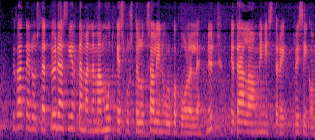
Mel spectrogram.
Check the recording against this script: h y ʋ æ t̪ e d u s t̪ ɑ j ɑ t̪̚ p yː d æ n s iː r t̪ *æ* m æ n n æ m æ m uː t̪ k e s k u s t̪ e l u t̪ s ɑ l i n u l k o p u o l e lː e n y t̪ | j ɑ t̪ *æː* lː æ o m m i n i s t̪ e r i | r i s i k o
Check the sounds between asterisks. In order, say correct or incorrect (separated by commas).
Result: correct, correct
